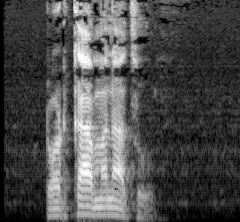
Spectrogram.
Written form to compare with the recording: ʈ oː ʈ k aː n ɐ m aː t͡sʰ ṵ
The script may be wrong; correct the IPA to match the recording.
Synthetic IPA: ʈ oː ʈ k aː m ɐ n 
